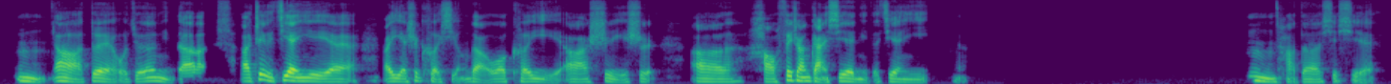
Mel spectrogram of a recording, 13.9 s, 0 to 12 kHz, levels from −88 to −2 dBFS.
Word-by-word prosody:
嗯， 135 -7 0
啊， 135 -6 +4
对， 120 -2 +3
我 - - -5
觉 120 +2 -2
得 145 - +3
你 130 -6 0
的 - - -5 0.6
啊， 135 - +3
这 205 +9 +4
个 155 - +2
建 150 0 +7
议 135 -1 +3
也 115 -2 +1 0.4
也 125 -3 +1
是 115 - -3
可 - - -2
行 - - -7
的， - - 0
我 115 +1 0
可 120 0 -2
以 110 -8 -3
啊， 110 -1 -3
试 120 +2 -4
一 95 0 -8
试。 105 - -6 0.3
啊， 115 +1 -1
好， 115 -1 -1
非 115 +10 +3
常 150 -4 +5
感 140 - +3
谢 135 -2 +3
你 110 -2 -3
的 - - -11
建 120 -4 -2
议。 100 0 -8 0.2
嗯。 - - -17 2.8
嗯， 145 -7 +2
好 120 - -7
的， 110 -2 -3
谢 120 - -8
谢。 - - -7
120 Hz, 180 characters per minute, -25 LUFS, 110-135 Hz, 2.8 s, 建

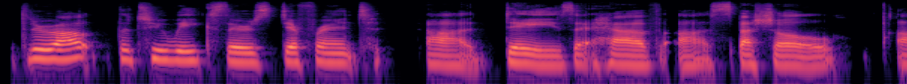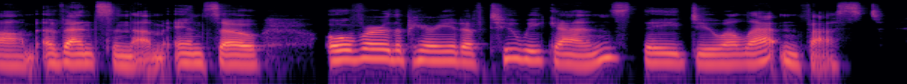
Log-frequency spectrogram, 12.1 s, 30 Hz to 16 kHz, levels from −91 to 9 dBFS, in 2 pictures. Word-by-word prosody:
throughout 200 +1 +5
the 195 -1 -3
2 190 0 -2
weeks, 175 0 -2
there's 155 -2 +2
different, 155 -2 -1 0.3
uh, 130 -2 -2 0.2
days 130 -5 +1
that - - -2
have, 130 -3 +1
uh, 65 -1 -4
special, 125 - 0 0.4
um, 130 -2 -2
events 145 -1 +2
in 130 - -3
them. - - -3
And 150 -1 -2
so, 135 -1 +4 0.4
over 200 +3 +5
the 190 - -1
period 175 -1 0
of 150 -1 0
2 210 +1 -5
weekends, 175 +3 -2
they 150 -1 -1
do 140 -1 -4
a 140 - +1
Latin 150 -4 0
Fest, 125 -2 -8
150 Hz, 145 wpm, -24 LUFS, 135-180 Hz, 0.4 s, throughout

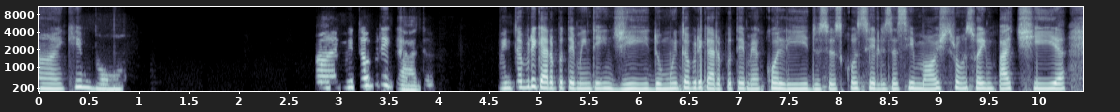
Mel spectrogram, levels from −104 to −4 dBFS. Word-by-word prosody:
Ai 190 -1 +1
que 255 +7 -1
bom. 180 -5 -1 1.9
Ai, 225 0 -2
muito 240 +5 -3
obrigada. 170 - -4 0.6
Muito 210 +2 -3
obrigada 235 -3 +4
por 220 - -2
ter 205 -1 +1
me 195 - 0
entendido, 190 -1 +1
muito 195 +3 +2
obrigada 210 -3 +1
por 190 +1 -5
ter 200 +1 -1
me 185 - 0
acolhido, 185 -2 +1
seus 180 +1 -1
conselhos 195 -2 -1
assim, 200 +2 0
mostram 195 +3 0
sua 205 -1 +2
empatia, 195 0 +1
195 Hz, 140 wpm, -20 LUFS, 185-210 Hz, 1.9 s, obrigada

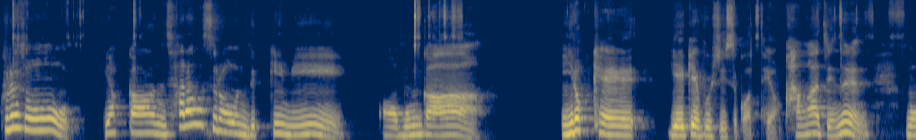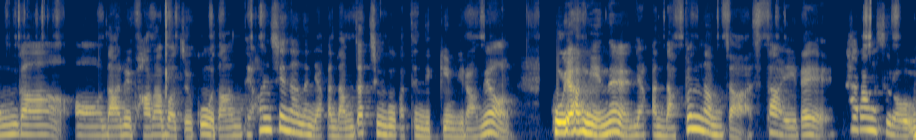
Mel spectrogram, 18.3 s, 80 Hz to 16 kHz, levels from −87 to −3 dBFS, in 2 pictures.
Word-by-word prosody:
그래서 290 -4 +1 0.4
약간 230 -2 -2
사랑스러운 300 - 0
느낌이 190 - -5 0.3
어 180 -1 -4
뭔가 190 0 -1 0.8
이렇게 205 -6 +2 0.3
얘기해 185 0 +2
볼 175 -1 -4
수 - - -10
있을 155 - -8
것 - - -11
같아요. - - -14
강아지는 215 +1 -3 0.3
뭔가 200 0 -3
어 185 -1 -5
나를 180 +1 -2
바라봐 180 -1 -3
주고 175 +4 -2
나한테 175 +4 -7
헌신하는 280 - +1
약간 170 +1 -6
남자친구 190 +3 -3
같은 165 0 -8
느낌이라면 155 +7 -3 0.4
고양이는 235 -5 +9
약간 190 -1 -6
나쁜 300 - +3
남자 200 -7 -2
스타일 190 -8 -4 0.5
사랑스러움. 275 - 0
195 Hz, 270 characters per minute, -24 LUFS, 180-230 Hz, 0.8 s, 고양이는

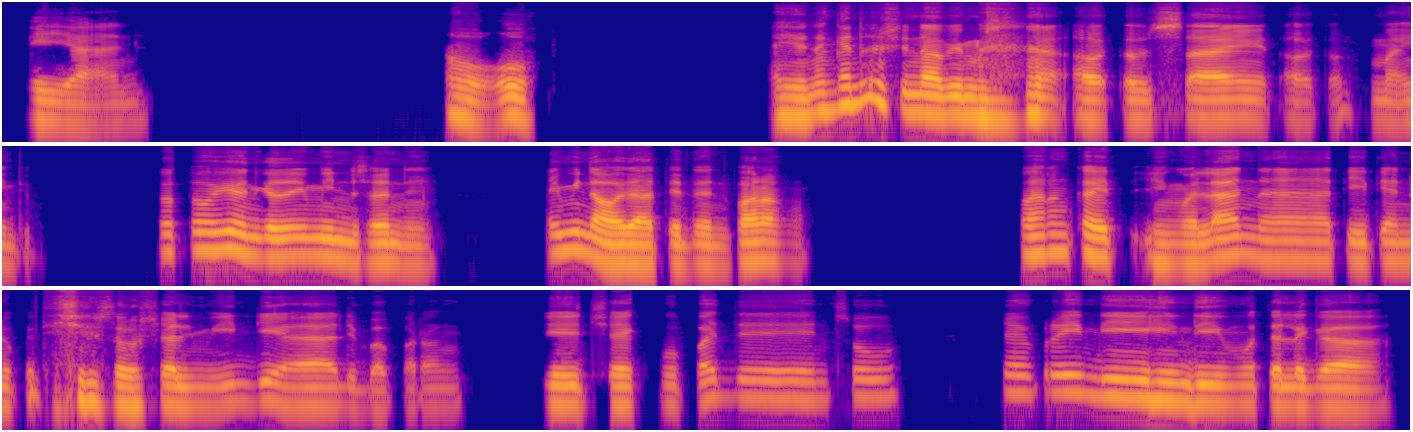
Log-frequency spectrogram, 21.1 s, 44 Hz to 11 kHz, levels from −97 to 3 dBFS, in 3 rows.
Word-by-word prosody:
Ayan. 100 -2 -6 1.5
Oo. 120 -1 +1 1.2
Ayan, 130 +2 +1
ang 155 - 0
ganda 195 +4 +3
nung 230 - +4
sinabi 140 -3 +5
mo 130 - +3 0.2
na 130 -4 +2
out 115 0 0
of 115 0 -4
sight 115 0 +2
out 105 0 -11
of 145 - -18
mind 110 -2 -10 0.6
Totoo 180 +2 -1
yun 175 -5 +4
kasi 145 +1 +4
minsan 120 -4 +2
eh, 105 -1 -9 0.6
I - - -1
mean 180 -5 +2
ako 115 - +9
dati 110 0 +4
din 110 -1 -4
parang 125 +1 +3 1.1
parang 165 +2 0
kahit 145 -4 +4
yung 120 -3 -7
wala 140 +7 +3
na, 135 -3 -4 0.3
titingnan 120 -1 -5
pati 115 - -14 0.2
sa 125 -1 -1
social 120 +1 0
media 120 0 -4
'di 115 -2 -13
ba? - - -9
Parang 115 +1 -18 0.4
tsine-check 125 -1 -2
mo 125 -1 -13
pa 145 +2 -5
din. 155 -2 -7
So, 160 +1 -11 0.5
siyempre 195 0 -4
hindi 165 -5 +1
hindi 135 -1 +1
mo 130 0 -6
talaga 115 -3 +1
125 Hz, 140 wpm, -22 LUFS, 115-150 Hz, 1.5 s, ako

